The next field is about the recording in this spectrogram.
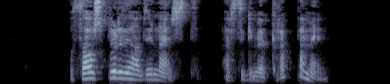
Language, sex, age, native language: Icelandic, female, 30-39, Icelandic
